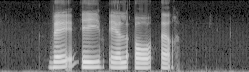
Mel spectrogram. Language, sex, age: Swedish, female, 29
